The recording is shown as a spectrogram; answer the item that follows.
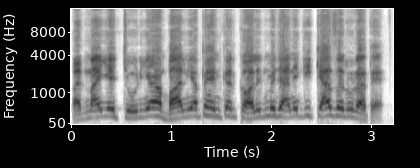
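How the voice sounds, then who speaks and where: A man voicing a menacing, domineering young man with a harsh, commanding way of talking, in an animated story. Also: lowish voice, fairly quick, soft background music, natural voice. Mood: angry scolding.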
